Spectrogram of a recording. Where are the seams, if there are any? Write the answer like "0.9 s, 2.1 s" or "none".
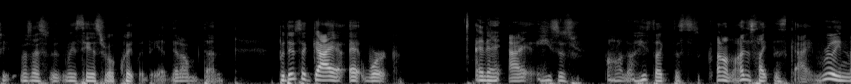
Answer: none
